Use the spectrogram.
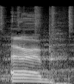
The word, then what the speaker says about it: herb: This one 100% herb, or should I say herb? Herb. The H is silent.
